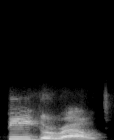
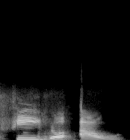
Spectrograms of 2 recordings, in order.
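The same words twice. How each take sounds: First: The two words are linked into one. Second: The two words are said separately. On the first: The speaker calls it right. "we should link the R and the vowel together" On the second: The speaker calls it wrong. "instead of"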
